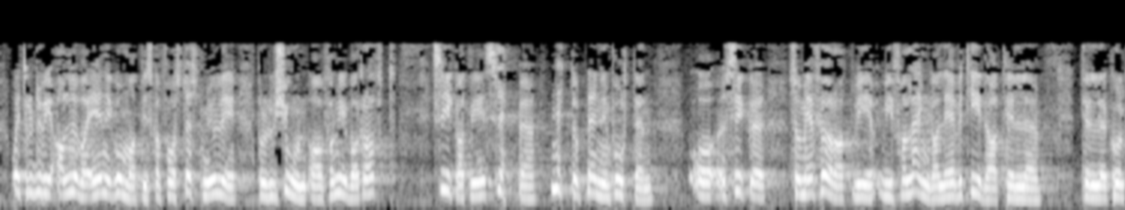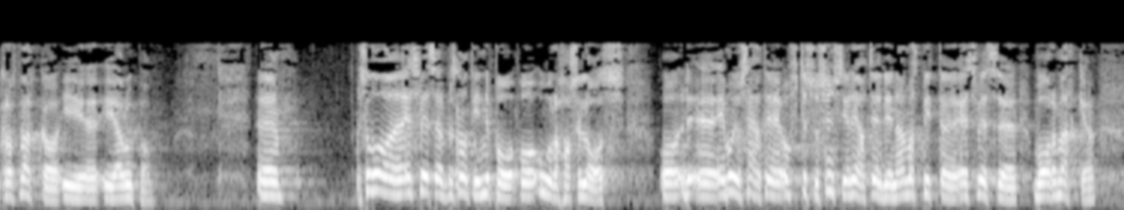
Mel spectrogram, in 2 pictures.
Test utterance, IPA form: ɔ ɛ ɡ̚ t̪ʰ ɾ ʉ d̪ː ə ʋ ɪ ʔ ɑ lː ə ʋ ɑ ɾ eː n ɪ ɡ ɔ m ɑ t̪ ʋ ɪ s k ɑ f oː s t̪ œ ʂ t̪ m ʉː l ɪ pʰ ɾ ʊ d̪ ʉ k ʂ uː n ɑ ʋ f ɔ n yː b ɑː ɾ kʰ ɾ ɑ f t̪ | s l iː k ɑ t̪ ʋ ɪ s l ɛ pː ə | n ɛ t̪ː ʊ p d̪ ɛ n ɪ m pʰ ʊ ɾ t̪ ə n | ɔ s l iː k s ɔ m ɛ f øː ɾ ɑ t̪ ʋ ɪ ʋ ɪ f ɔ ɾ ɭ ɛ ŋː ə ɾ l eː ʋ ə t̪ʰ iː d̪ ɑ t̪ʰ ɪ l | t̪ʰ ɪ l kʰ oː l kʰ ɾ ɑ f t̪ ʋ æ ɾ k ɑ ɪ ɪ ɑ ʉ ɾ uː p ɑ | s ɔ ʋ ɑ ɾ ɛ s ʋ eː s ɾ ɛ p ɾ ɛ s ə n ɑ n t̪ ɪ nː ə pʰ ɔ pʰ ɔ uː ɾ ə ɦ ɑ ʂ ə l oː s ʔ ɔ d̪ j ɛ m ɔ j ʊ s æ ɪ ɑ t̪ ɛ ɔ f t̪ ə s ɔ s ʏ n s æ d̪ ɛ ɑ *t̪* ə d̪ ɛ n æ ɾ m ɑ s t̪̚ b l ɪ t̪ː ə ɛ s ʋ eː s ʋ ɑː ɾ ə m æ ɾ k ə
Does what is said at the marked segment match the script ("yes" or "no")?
yes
